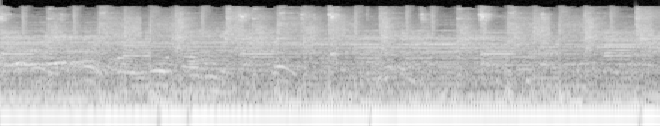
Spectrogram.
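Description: Loud dance music blasting from a truck-mounted stack of sound system speakers, dominated by heavy bass with a steady beat.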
